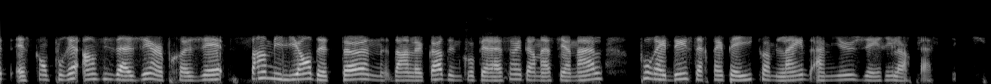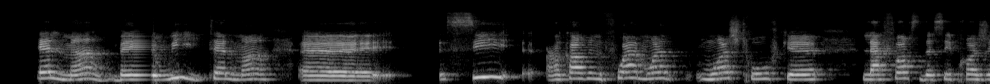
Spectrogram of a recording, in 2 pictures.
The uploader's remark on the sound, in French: Conférence en ligne organisée par le Collège de Maisonneuve.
